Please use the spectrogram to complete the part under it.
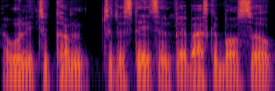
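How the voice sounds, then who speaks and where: A man from Senegal with a Senegalese French accent, a native French speaker, talking reflectively as an interview guest, halting with many ums and restarts. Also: very deep voice, little pitch movement, mellow, husky, dry recording.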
